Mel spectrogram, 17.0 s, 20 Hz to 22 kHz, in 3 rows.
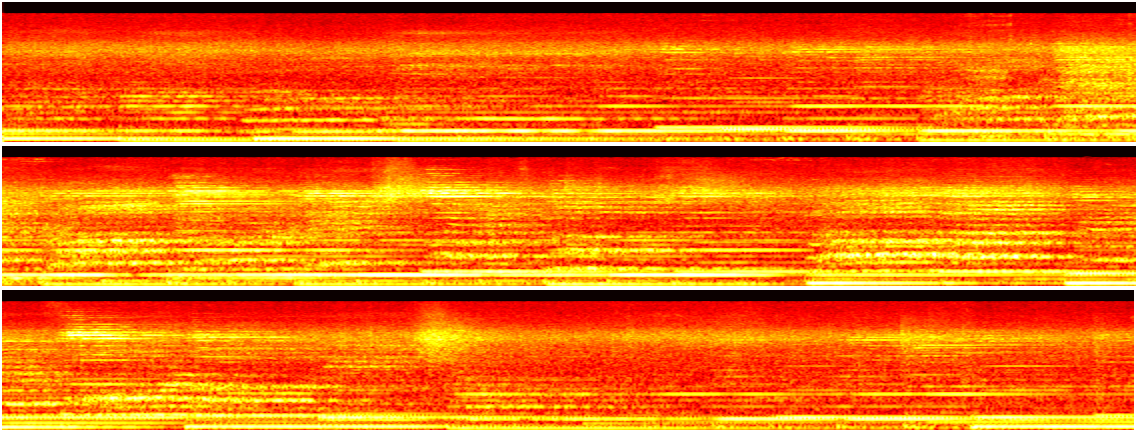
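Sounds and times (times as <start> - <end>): low bass line: 0.0 - 10.3
instrumental accompaniment: 0.0 - 17.0
choir of women singing: 4.6 - 15.2.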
